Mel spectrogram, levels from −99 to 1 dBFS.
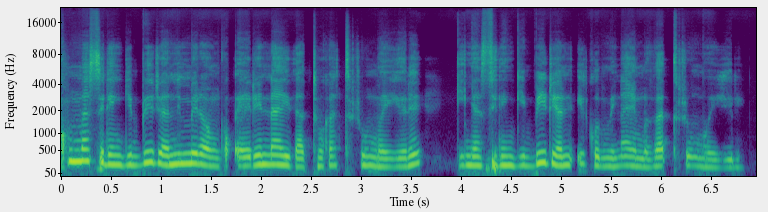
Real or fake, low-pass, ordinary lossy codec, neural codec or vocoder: fake; none; none; codec, 44.1 kHz, 2.6 kbps, DAC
